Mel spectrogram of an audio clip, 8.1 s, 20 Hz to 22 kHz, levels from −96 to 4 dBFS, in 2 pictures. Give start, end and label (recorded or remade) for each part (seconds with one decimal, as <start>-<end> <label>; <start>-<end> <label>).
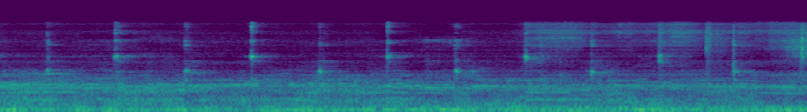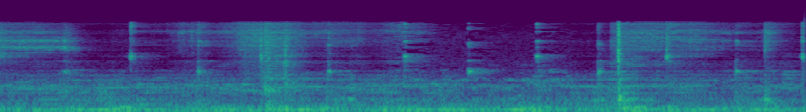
0.0-6.0 remade; 6.0-6.9 recorded; 6.9-8.1 remade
